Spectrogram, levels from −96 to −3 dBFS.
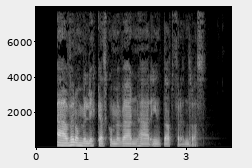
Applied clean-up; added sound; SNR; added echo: none; none; none; none.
